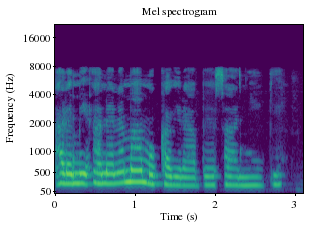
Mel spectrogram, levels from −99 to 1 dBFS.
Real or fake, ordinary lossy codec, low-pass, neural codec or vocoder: real; none; none; none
